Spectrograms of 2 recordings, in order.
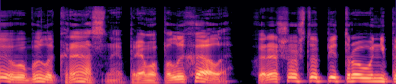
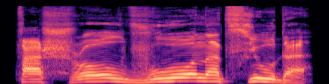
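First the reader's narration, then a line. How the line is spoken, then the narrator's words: Growled. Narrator (Russian): прорычал на Петрова Юрий Эдуардович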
